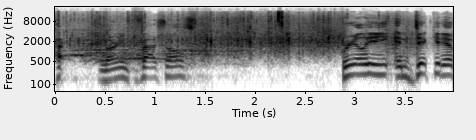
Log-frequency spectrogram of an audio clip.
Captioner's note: audience applause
